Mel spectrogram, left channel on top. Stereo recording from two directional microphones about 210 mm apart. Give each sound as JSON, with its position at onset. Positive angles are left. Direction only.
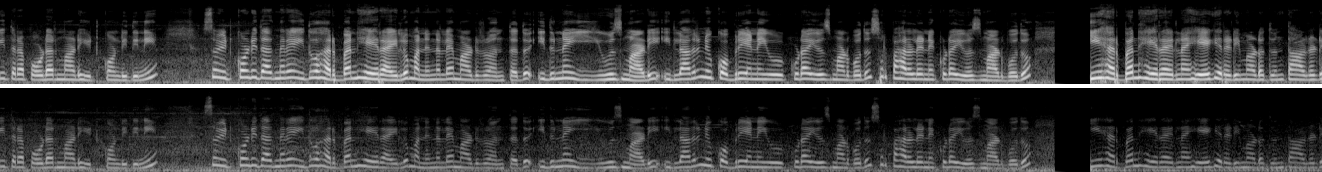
{"t": 0.0, "sound": "a woman's voice", "side_deg": 40}
{"t": 10.8, "sound": "a woman's voice", "side_deg": 60}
